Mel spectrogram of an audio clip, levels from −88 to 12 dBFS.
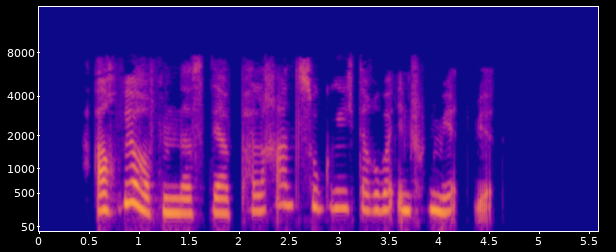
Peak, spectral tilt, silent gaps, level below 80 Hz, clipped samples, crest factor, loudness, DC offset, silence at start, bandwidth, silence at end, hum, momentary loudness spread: -2 dBFS; -5.5 dB/octave; none; -62 dBFS; under 0.1%; 20 dB; -20 LUFS; under 0.1%; 0.55 s; 7.8 kHz; 1.05 s; none; 13 LU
